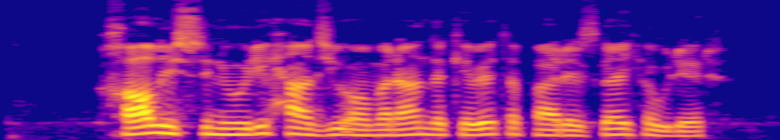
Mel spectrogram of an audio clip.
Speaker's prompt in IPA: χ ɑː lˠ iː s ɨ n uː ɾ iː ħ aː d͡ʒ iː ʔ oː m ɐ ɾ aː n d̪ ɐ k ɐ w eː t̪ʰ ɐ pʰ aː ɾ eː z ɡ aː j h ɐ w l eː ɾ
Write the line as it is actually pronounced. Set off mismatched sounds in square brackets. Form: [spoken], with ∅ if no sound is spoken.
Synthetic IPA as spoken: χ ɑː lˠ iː s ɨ n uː ɾ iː ħ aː d͡ʒ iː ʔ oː m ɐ ɾ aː n d̪ ɐ k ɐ w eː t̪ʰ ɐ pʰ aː ɾ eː z ɡ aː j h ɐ w l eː ɾ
